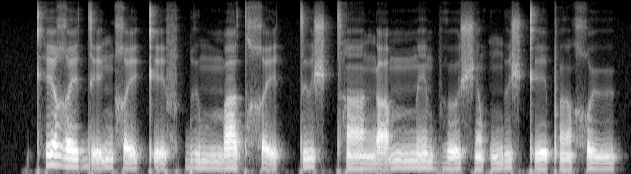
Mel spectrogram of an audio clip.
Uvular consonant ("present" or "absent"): present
